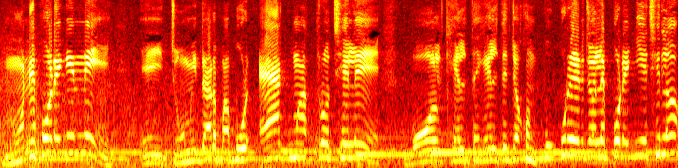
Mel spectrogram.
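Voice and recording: Over loud background noise, a cartoonish character voice speaks at a middle pitch. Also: moderate pace.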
